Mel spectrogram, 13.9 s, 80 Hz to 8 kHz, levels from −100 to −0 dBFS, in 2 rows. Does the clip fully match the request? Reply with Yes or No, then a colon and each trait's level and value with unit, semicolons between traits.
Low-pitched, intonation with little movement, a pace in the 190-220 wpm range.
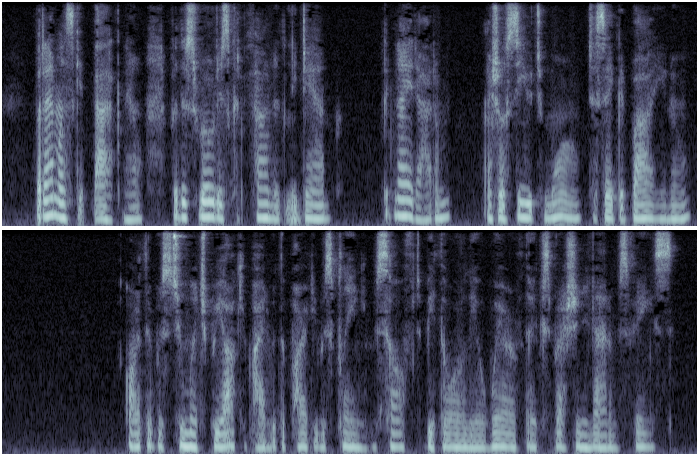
No: medium, 175 Hz; narrow, 2.1 semitones; fast, 205 wpm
